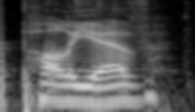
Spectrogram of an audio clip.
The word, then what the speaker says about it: Poilievre: Pierre Poilievre. – Poilievre. – Sort of a weird R, silent R.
